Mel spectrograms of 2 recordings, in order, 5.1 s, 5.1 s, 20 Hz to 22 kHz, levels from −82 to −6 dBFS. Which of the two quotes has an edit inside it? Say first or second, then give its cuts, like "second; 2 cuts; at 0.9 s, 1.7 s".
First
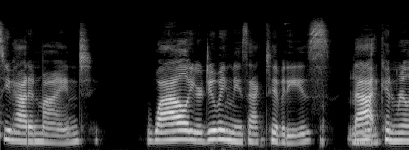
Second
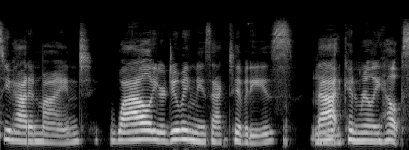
second; 1 cut; at 1.3 s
